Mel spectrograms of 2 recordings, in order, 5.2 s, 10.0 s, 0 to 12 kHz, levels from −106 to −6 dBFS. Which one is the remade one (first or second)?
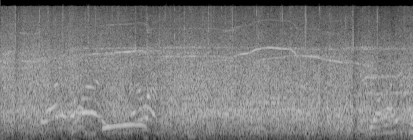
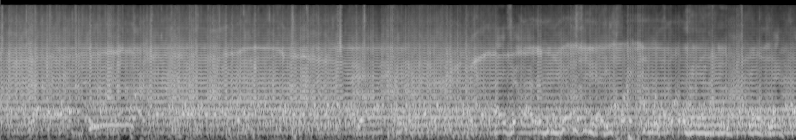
second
